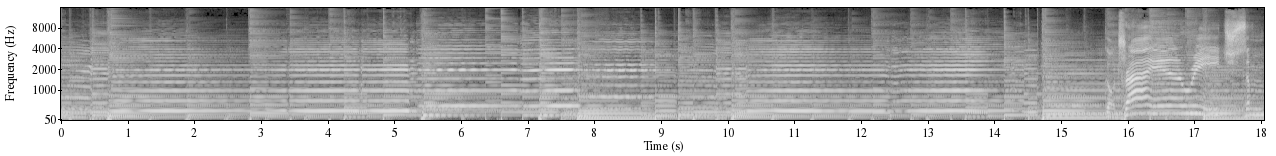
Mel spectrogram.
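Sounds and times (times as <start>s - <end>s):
fiddle playing melody: 0.0s - 18.0s
strummed acoustic guitar: 0.0s - 18.0s.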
